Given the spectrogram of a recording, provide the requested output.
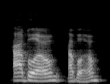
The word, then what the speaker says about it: Abloh: Did I say his name right? I never know. – Abloh.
